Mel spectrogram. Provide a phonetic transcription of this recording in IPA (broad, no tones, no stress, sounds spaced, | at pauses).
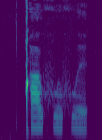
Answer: ǃ a xʷ e xʷ e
